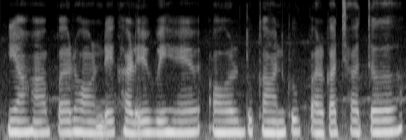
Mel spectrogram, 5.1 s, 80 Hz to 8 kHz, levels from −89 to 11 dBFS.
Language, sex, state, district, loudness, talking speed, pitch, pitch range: Hindi, female, Bihar, West Champaran, -11 LUFS, 155 wpm, 200 Hz, 195-205 Hz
